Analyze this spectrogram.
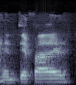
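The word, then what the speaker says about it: Gentefied: I have been watching the show called Gentified. It's spelled Gentified, but it's Gentified.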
